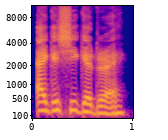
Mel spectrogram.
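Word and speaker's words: Egészségedre: I remember you look at the person, you say, Egeshigedre.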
